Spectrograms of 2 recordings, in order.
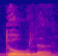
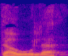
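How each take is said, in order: First: The first vowel is u, as in dulah. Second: The first vowel is a, as in dawlah. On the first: It means wealth or rule passing between hands. "بقیل از زم و فی المال ... دوله یعنی ثروت" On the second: It means victory in war passing between sides. "و الفتح و فی الحرب ... دوله یعنی تو جنگ یه روز شما پیروزید"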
